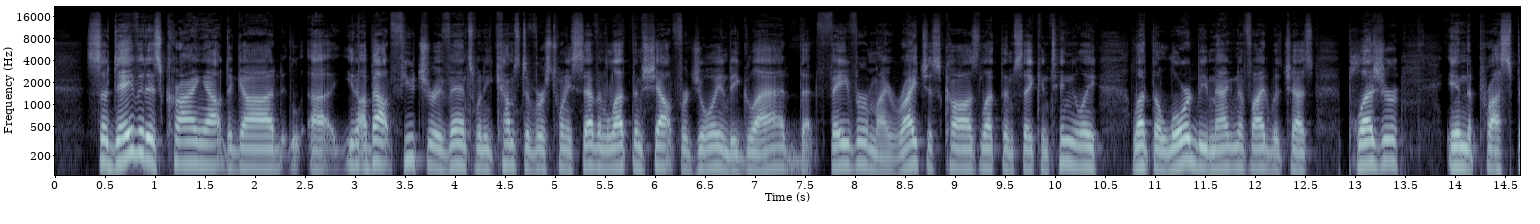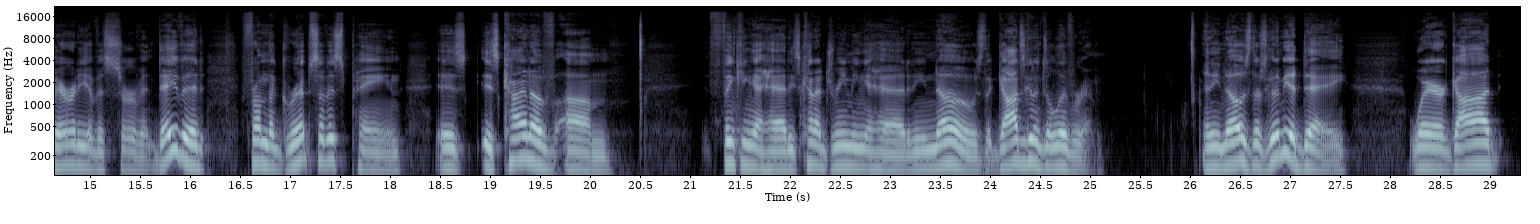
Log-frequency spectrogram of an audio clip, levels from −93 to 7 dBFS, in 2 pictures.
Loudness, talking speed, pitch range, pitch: -25 LUFS, 180 wpm, 120-150 Hz, 130 Hz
